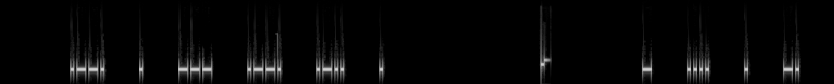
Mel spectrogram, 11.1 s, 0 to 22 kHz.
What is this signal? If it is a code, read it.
Morse code, heard as a keyed tone, about 30 wpm, spaced as for 14 wpm, 700 Hz. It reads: PEOPLE THEN
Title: 4x Character Spacing - Top 200 Words - 30wpm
